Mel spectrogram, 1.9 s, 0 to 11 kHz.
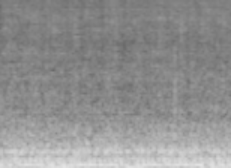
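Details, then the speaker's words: Nissan 240SX KA24DE after adjustment, started in closed garage: low, uneven, lumpy idle right after startup, runs worse. "it runs worse still got the issue it doesn't need to be tuned more"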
